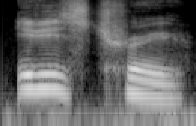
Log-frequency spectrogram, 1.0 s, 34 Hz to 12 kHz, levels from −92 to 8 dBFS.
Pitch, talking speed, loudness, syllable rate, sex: 160 Hz, 185 wpm, -16 LUFS, 3.8 syllables/s, female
